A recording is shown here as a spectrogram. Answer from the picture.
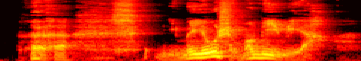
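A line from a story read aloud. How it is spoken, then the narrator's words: Smiling. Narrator (Chinese): 他笑着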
